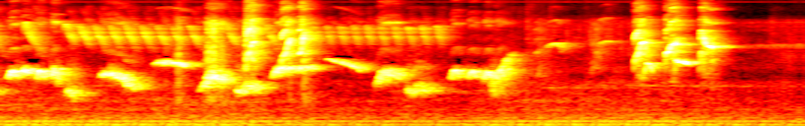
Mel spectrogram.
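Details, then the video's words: White-rumped shama singing vigorously with a small-bird fill, its song said to provoke other shamas; rich whistled phrases sliding between low and high notes, mixed with a fast buzzy trill held high above and sharp chattering bursts. "MURAI BATU GACOR ISIAN BURUNG KECIL"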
